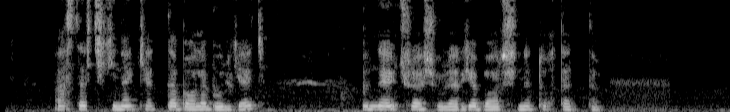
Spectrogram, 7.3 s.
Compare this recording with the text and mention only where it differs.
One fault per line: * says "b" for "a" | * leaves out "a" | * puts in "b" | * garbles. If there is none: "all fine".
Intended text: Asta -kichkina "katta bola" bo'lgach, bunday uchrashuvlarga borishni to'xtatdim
all fine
